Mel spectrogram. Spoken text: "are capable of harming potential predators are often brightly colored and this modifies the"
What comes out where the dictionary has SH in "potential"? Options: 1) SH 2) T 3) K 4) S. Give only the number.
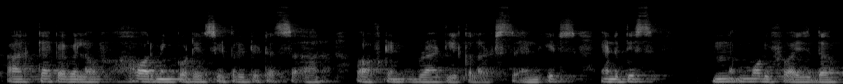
4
